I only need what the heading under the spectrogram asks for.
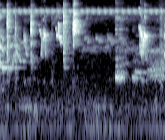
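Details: Lovebird chattering busily with a rapid jumble of squeaky chirps, scratchy twitters and short screeches, closely packed and uneven in rhythm, over a continuous high background whine.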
